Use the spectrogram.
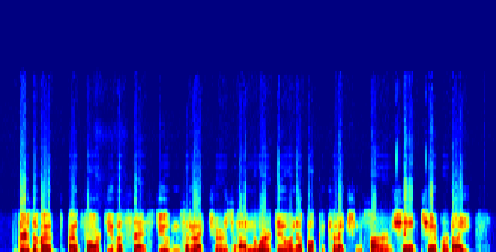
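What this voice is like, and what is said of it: Irish Mullingar accent. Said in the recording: “Is that a Mullingar accent, by the way? You're from Mullingar. ... It's an accent, all right. It's an accent.”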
